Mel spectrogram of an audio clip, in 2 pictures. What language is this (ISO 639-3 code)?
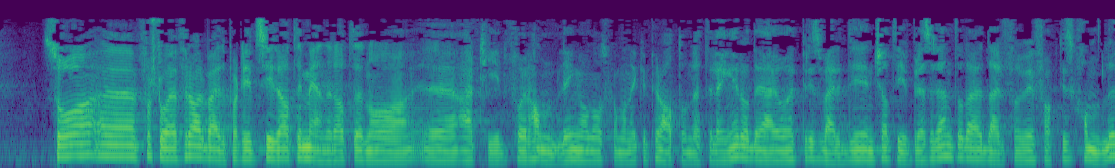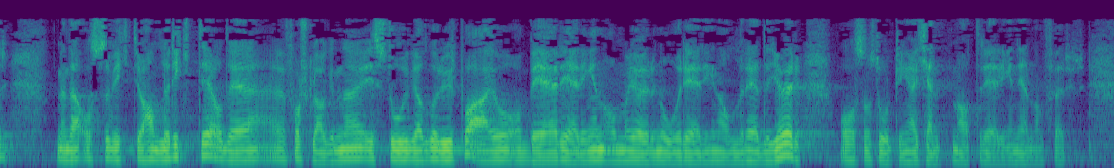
nob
